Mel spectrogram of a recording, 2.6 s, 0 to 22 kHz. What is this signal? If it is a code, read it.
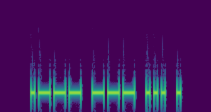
Morse code, heard as a keyed tone, about 25 wpm, 700 Hz. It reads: JOSE
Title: USA Common Names - Max 5 Letters - 25wpm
